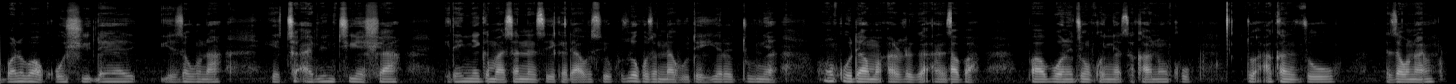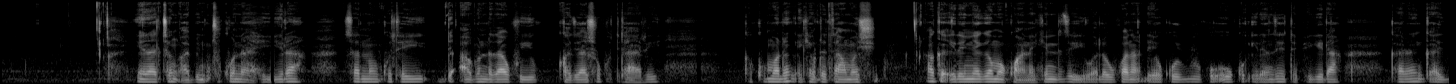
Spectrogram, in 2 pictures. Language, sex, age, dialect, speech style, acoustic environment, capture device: Hausa, male, 25-34, Nigeria - Katsina, relaxed, silence, mobile / Linux / Chrome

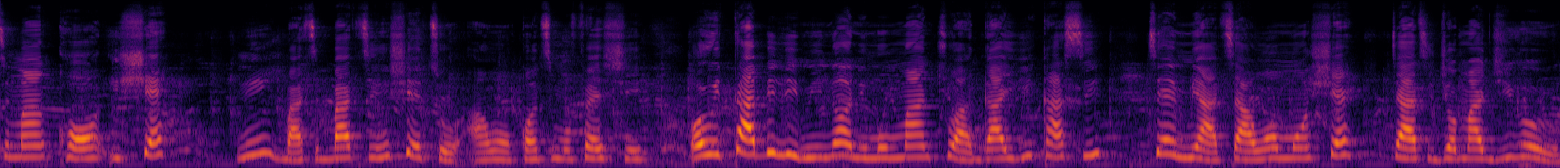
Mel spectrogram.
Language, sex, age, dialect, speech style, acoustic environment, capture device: Yoruba, female, 25-34, Nigeria - Ibadan, relaxed; focused, silence; nature; appliances, mobile / Linux / Chrome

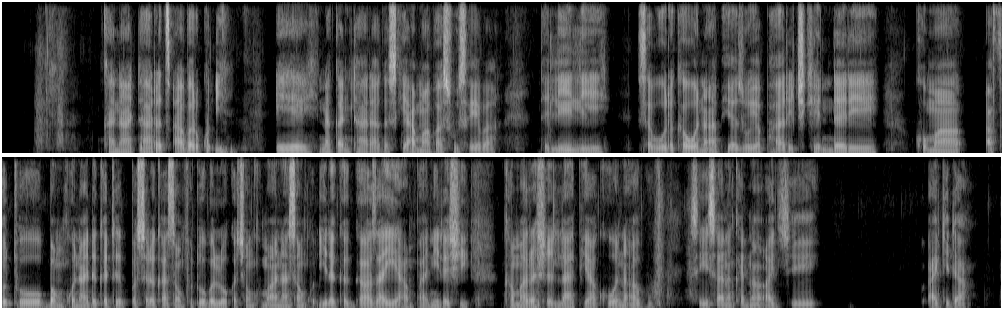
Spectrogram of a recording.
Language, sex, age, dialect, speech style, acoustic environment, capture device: Hausa, male, 25-34, Nigeria - Kano, excited; focused; relaxed, nature, mobile / Linux / Chrome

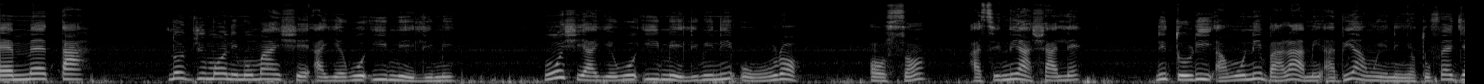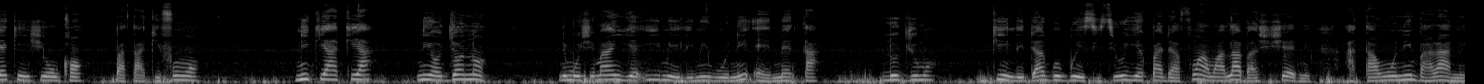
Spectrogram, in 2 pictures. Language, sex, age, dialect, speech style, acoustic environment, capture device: Yoruba, female, 25-34, Nigeria - Lagos Yoruba, happy; focused, nature; silence, mobile / Linux / Chrome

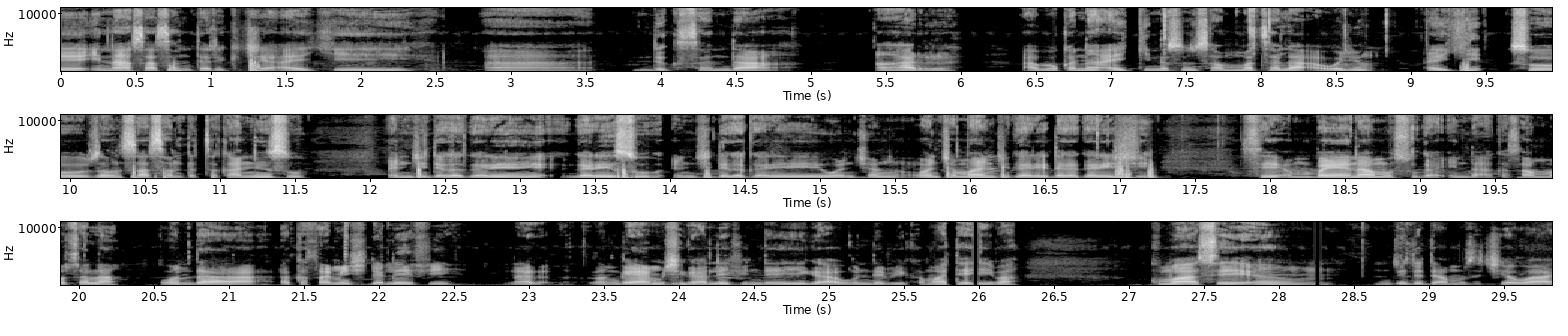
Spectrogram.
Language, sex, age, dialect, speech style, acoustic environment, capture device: Hausa, male, 25-34, Nigeria - Kano, happy; excited; focused, silence; people talking, mobile / Linux / Chrome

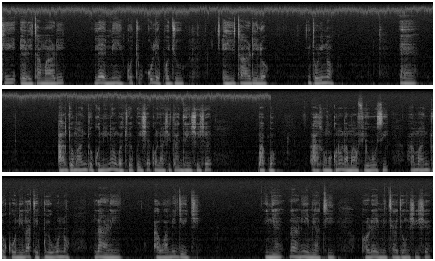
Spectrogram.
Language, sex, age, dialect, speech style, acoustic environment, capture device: Yoruba, male, 35-44, Nigeria - Lagos Yoruba, relaxed; excited, silence, mobile / Linux / Chrome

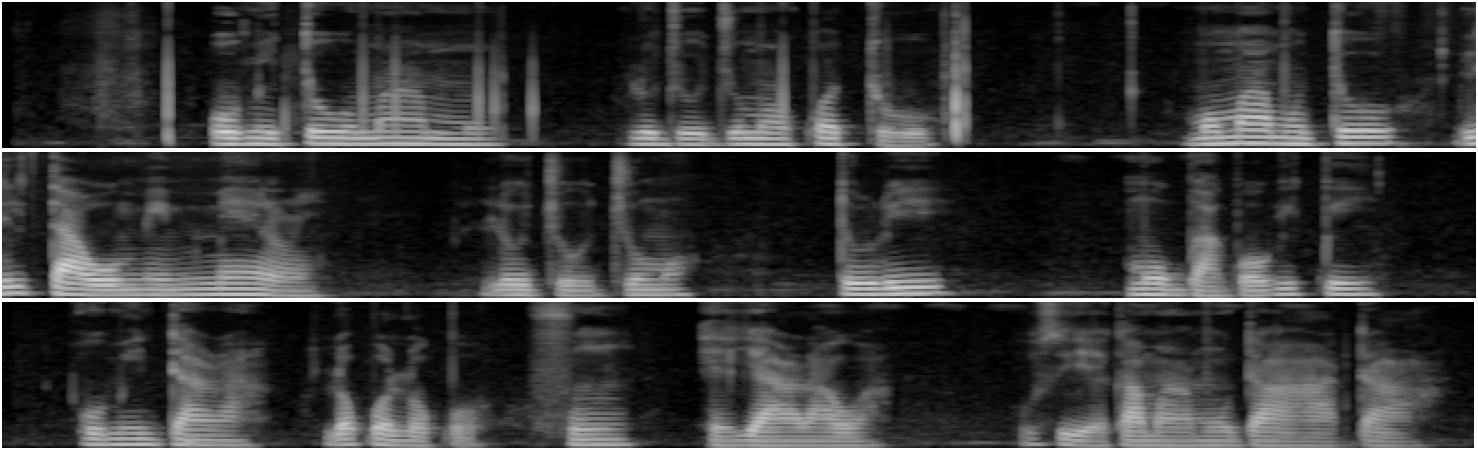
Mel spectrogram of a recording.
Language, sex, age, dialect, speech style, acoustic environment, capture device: Yoruba, male, 25-34, Nigeria - Nigerian Standard, happy; relaxed; excited; focused, silence; nature, mobile / Linux / Chrome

